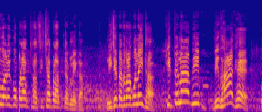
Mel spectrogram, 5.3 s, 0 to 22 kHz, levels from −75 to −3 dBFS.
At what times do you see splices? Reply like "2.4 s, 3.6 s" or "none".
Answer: 3.2 s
